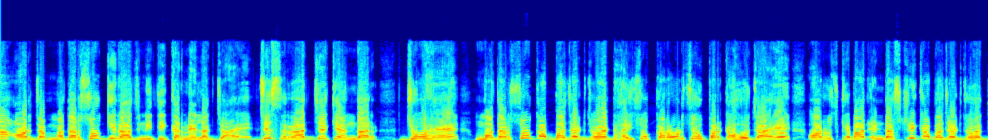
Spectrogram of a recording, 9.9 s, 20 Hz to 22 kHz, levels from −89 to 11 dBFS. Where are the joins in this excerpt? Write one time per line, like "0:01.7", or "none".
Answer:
0:02.5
